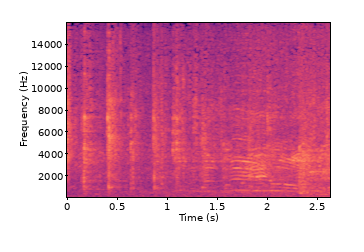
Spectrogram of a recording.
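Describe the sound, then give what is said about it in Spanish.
A horse on duty in a bullfight leaves at a long trot, hooves in a quick, steady clip-clop rhythm on firm ground, with a murmur of voices and crowd noise rising behind the footfalls. “al trote largo se va este caballo de turno.”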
